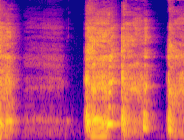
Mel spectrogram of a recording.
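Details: Cough from an adult woman who is ill and exhausted: several sharp, harsh cough bursts after a brief breathy sound, in a quiet room.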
